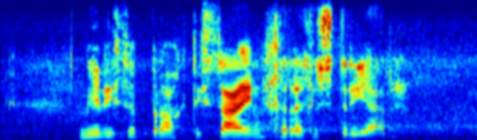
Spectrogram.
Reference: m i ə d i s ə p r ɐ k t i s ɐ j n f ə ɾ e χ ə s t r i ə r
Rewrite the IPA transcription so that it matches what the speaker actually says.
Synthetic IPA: m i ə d i s ə p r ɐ k t i s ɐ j n χ ə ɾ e χ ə s t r i ə r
